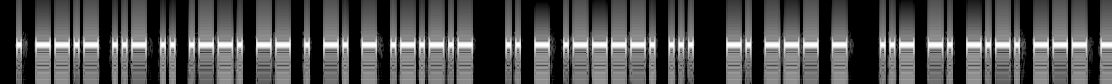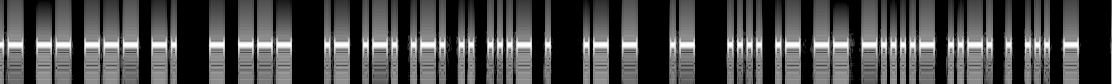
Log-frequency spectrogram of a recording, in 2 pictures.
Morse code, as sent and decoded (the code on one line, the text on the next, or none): . --.- ..- .. .--. -- . -. - .-.-.- / .. - .----. ... / -. --- - / ..- -. -.-. --- -- -- --- -. / - --- / .- .-. .-. .. ...- . / .- - / .- / .... .- -- -....- ..-. ... -
EQUIPMENT. IT'S NOT UNCOMMON TO ARRIVE AT A HAM-FEST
